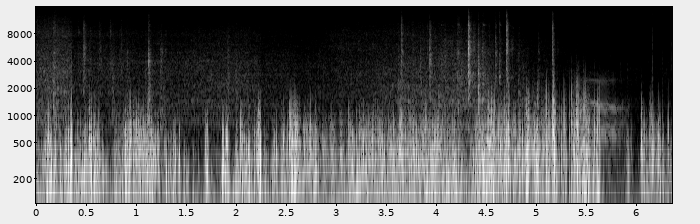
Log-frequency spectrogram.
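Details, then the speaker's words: BMW E39 M5 creeping in reverse after a loud bang in a parking lot: irregular heavy clunks and knocks, partly buried in wind, from the driveline at the end of the driveshaft; a failed CV joint is strongly suspected. "that's drive line that's that's got to be that thing at the end of the drive shaft"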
